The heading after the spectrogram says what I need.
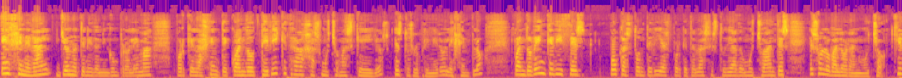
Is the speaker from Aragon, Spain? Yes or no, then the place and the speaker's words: yes; Aragon, Spain; y naturalmente me siento profundamente aragonesa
